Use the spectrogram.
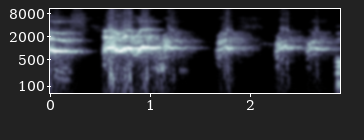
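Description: A dog barks loudly, a handful of sharp, yelping barks in an uneven rhythm with brief pauses between them. No one speaks.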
